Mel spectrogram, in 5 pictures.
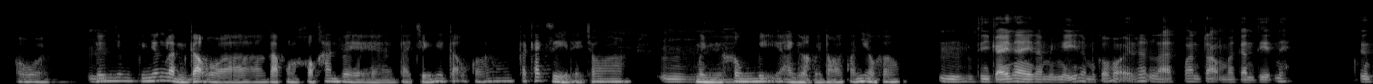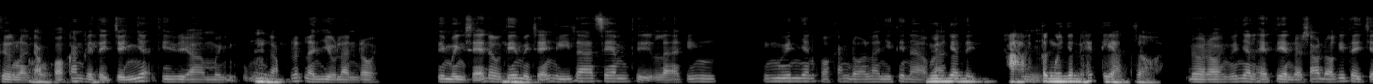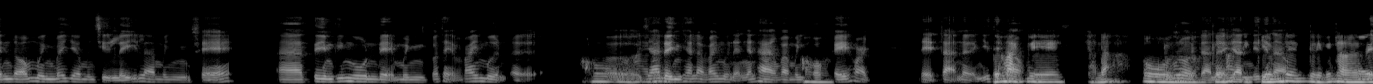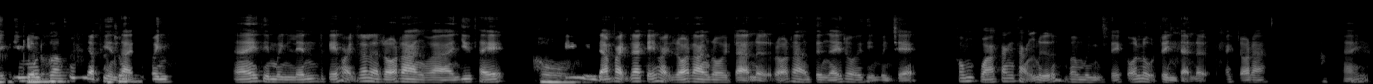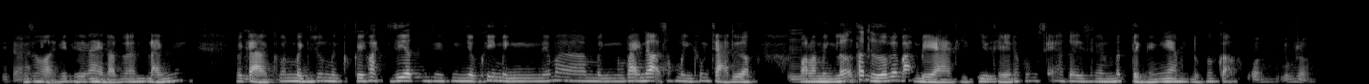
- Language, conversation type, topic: Vietnamese, unstructured, Tiền bạc có phải là nguyên nhân chính gây căng thẳng trong cuộc sống không?
- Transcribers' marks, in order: tapping; other background noise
